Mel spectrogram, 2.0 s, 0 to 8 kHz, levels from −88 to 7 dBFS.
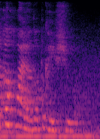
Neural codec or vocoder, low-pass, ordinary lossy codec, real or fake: none; none; none; real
